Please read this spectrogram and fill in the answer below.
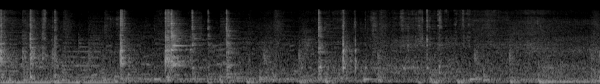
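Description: Metal utensils clinking and scraping against a stainless steel pot and a metal serving tray as cooked potatoes and fish are lifted out and laid on the tray, in a string of irregular clinks.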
